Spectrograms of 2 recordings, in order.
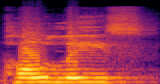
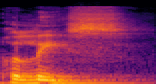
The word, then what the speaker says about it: police: This isn't police or polis. It's pa and lis with the stress on lis. So police.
